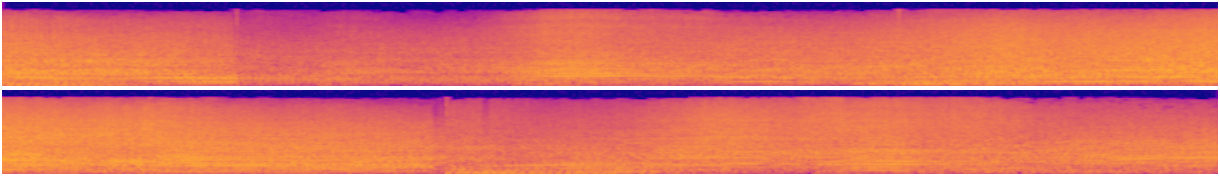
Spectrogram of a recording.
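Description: Racing car engines roar and rev up and down loudly.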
